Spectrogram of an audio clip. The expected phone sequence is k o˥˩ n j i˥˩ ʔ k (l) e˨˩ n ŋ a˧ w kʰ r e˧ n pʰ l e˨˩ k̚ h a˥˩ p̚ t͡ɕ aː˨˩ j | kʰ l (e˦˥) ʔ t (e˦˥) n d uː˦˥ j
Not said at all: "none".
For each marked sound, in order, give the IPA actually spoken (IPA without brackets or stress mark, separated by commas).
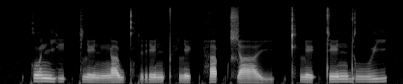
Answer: l, e˨˩, e˦˥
